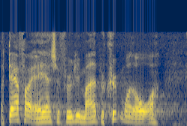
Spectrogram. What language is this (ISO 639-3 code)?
dan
